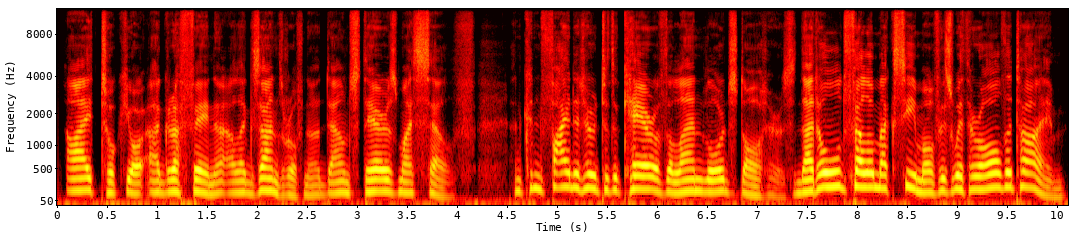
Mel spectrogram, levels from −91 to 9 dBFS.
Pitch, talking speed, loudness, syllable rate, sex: 155 Hz, 165 wpm, -18 LUFS, 4.6 syllables/s, male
